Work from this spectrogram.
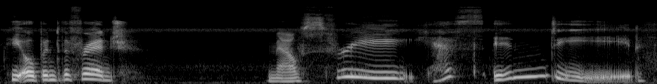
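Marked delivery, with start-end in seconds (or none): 2.7-6.4 higher, savoring it with pauses; self-satisfied, leisurely confirmation; satisfied relief. A narrator's reading. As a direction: say it with pleased relief. Bear pleased to find no mouse.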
